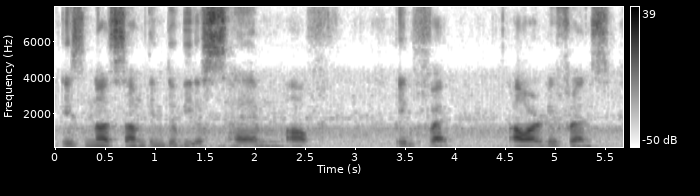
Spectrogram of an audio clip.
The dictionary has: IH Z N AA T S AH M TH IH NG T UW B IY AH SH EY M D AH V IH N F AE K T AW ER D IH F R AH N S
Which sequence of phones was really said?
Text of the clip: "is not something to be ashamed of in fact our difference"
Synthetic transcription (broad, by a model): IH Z N AA T S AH M T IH NG T UW B IY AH S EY M AH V IH N F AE K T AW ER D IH F R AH N S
